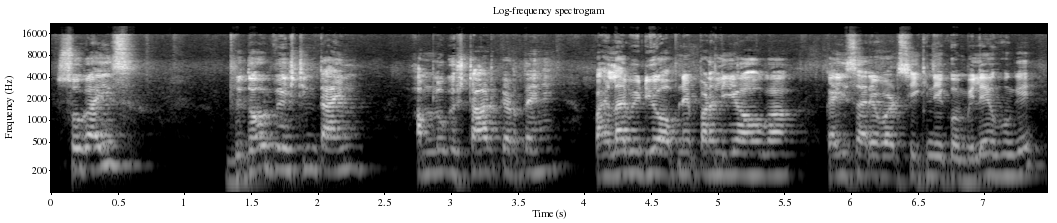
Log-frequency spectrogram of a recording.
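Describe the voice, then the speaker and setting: A man's voice: high-pitched, flat delivery, normal speed, a bit bright. A man with an Indian English accent teaching a lesson in a mix of Hindi and English, explaining step by step, repeating words and asking the class questions.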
